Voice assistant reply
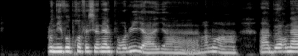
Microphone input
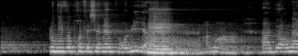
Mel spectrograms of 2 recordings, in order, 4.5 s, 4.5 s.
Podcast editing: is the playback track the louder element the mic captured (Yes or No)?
No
